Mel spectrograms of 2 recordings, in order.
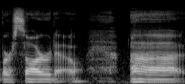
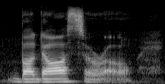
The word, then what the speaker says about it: Baldassaro: I called him Barsardo. So Baldassaro is that the way I think it's pronounced.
